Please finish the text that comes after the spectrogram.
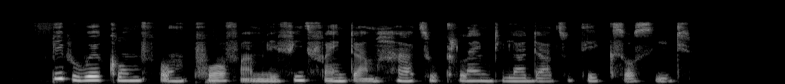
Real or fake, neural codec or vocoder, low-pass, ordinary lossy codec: real; none; 7.2 kHz; none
